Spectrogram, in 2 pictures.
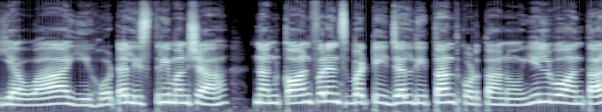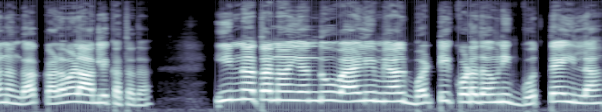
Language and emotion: Kannada, fearful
